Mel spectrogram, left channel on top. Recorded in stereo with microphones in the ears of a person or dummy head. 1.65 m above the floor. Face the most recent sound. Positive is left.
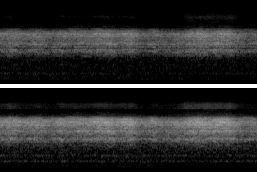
turn(degrees=-60)  # may be behind; listen again after turning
